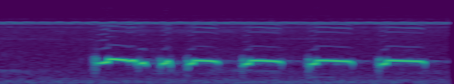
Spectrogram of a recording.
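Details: Zebra dove decoy bird in training, Thailand: a steady run of six short, level, mellow coos, each slightly falling at the end, closely spaced after a brief quiet start.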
